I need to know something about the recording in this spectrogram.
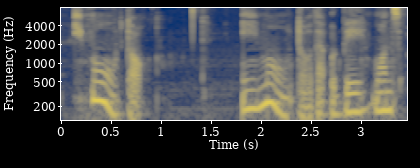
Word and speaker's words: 妹: On its own, it's pronounced imoto.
